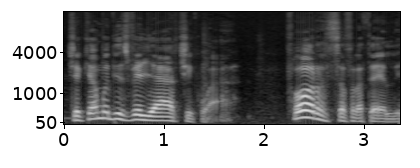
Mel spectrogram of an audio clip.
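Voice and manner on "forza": high, loud exhortation; punchy wake-up call; rousing urging. Real, not acted. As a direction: spur the congregation on. Preacher rousing a sleepy congregation.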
